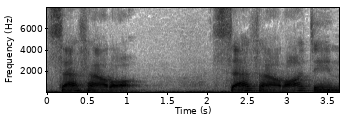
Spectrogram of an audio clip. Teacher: سافا، ایک تو سا کو مزید وسلنگ ساؤنڈ کے ساتھ پڑھیں گے، فا مزید شارپ ہوگا. سافا، را کو ایک تو فل ماؤتھ پڑھنا ہے، ٹھیک ہے، اور لپس یوز نہیں ہوں گے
